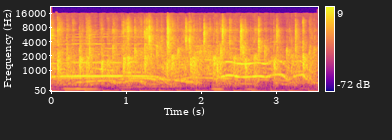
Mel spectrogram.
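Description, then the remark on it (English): Steady audience applause at a live recording at the Waypost on North Williams, a dense wash of many hands clapping at an even loudness, with a few whoops and tonal voices rising and falling through it. “Uh, yeah, we can have applause. We have an audience here, which is.”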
